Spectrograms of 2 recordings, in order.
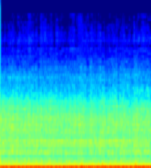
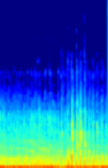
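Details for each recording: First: Motorcycle on a slow-speed riding practice course, throttle preloaded so the engine holds a steady, even note slightly above idle with no dips or stumbles while the rider works the clutch; normal running at raised RPM. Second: Motorcycle twin idling at a stop during slow-speed riding practice; slow, lumpy, uneven thumping with loose clatter; rpm this low means lugging if heard while moving.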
